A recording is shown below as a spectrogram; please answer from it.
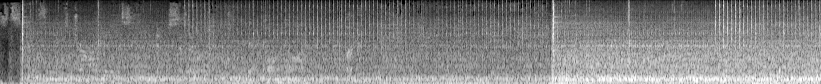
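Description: Film projector running: a steady motor hum with a rapid ticking clatter. It gets louder with a click about eight seconds in.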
